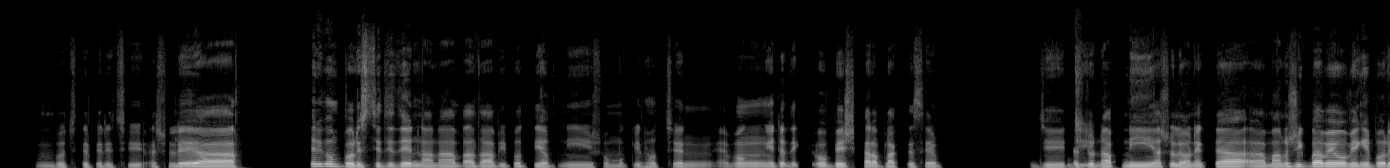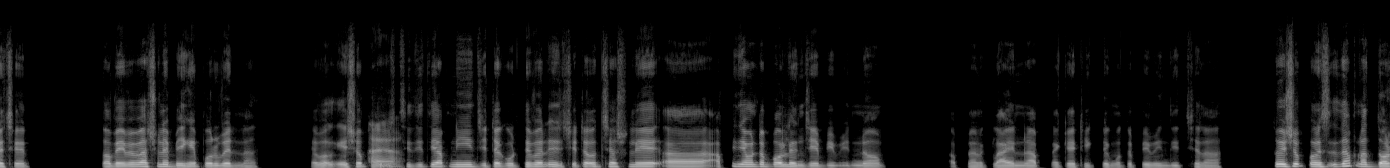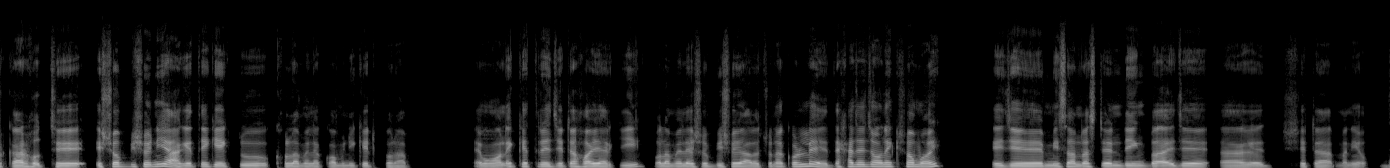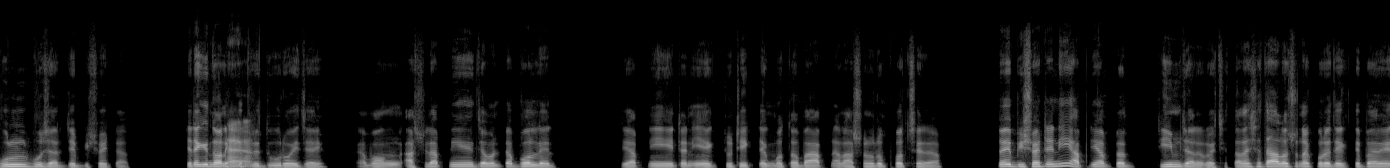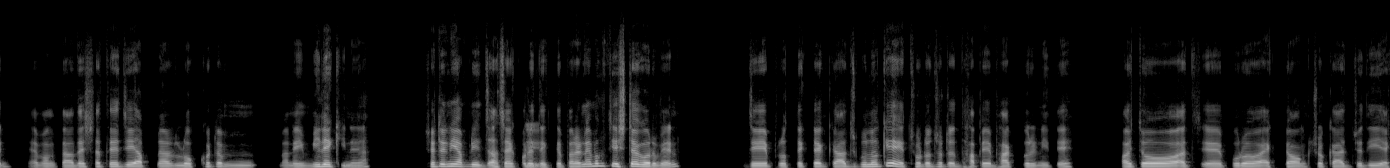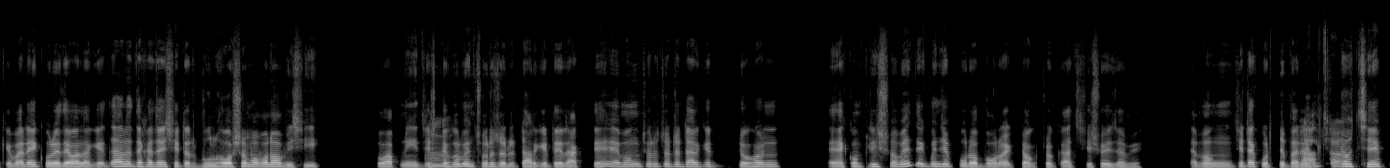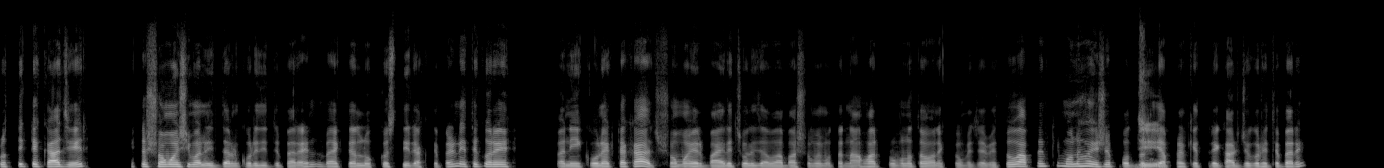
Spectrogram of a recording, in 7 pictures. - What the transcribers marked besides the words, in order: tapping
- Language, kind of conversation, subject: Bengali, advice, ব্যর্থতার পর কীভাবে আবার লক্ষ্য নির্ধারণ করে এগিয়ে যেতে পারি?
